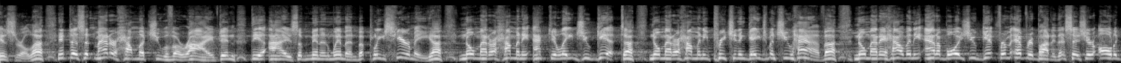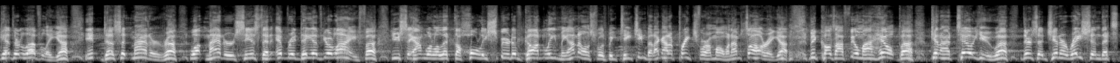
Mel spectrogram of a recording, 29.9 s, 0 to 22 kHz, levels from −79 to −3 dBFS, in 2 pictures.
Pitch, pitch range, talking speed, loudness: 225 Hz, 205-240 Hz, 230 wpm, -14 LUFS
